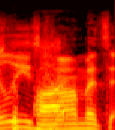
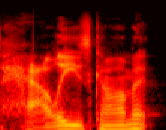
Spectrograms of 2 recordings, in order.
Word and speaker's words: Halley's Comet: For the rest of your life, you have to host Halley's Comet's actually pronounced Halley's Comet?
